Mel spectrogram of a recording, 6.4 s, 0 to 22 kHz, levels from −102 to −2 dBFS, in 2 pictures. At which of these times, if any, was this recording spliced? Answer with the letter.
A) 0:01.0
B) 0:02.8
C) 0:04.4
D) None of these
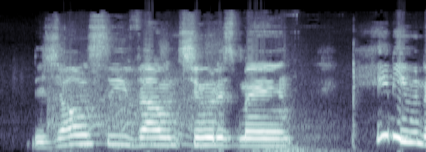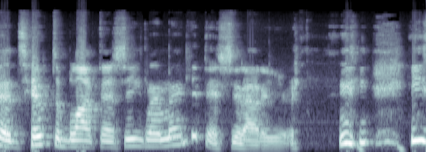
D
